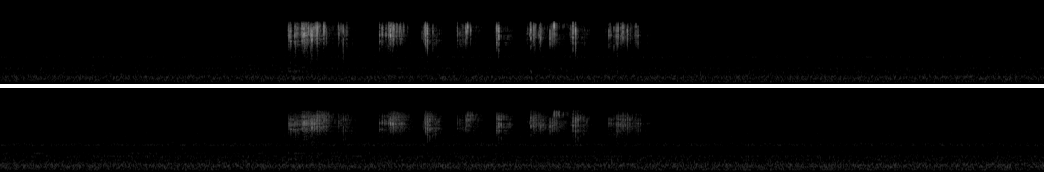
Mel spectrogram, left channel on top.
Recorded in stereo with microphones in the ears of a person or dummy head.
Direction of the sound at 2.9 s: 60° left (ahead or behind).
